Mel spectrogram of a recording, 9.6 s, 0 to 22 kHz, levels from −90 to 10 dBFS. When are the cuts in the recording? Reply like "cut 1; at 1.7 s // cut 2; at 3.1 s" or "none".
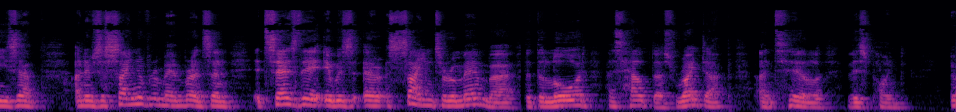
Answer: cut 1; at 5.2 s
